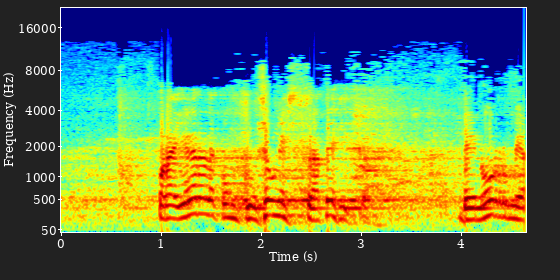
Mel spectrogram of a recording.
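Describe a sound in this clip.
An elderly man speaks emphatically into a microphone, heard through loudspeakers in a large hall.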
